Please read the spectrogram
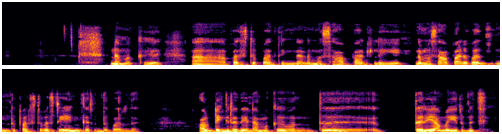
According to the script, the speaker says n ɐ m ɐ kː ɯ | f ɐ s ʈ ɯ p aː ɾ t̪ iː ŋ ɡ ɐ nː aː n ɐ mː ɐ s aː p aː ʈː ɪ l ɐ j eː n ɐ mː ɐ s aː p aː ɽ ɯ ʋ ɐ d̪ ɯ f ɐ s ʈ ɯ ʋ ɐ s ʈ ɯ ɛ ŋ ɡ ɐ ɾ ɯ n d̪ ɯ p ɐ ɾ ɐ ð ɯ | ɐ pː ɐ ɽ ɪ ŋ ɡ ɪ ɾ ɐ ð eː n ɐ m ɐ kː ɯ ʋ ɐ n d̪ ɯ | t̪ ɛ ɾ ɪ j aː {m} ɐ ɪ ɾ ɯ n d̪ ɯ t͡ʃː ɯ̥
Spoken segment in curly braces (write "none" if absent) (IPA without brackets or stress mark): m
